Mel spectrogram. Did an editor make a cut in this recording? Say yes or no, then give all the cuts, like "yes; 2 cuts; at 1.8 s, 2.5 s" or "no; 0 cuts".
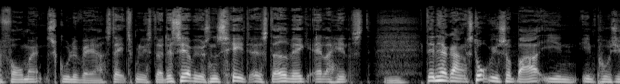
no; 0 cuts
